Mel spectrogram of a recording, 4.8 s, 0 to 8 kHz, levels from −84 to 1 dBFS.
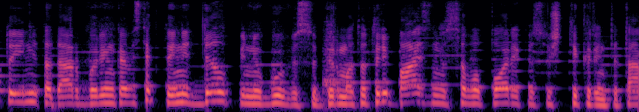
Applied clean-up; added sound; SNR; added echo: neural mask model RNNoise.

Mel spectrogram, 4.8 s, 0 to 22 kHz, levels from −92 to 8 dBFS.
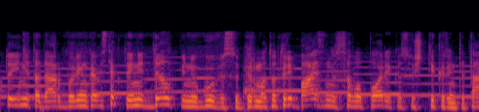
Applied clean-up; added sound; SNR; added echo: none; Wind instrument, woodwind instrument; 12 dB; none.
